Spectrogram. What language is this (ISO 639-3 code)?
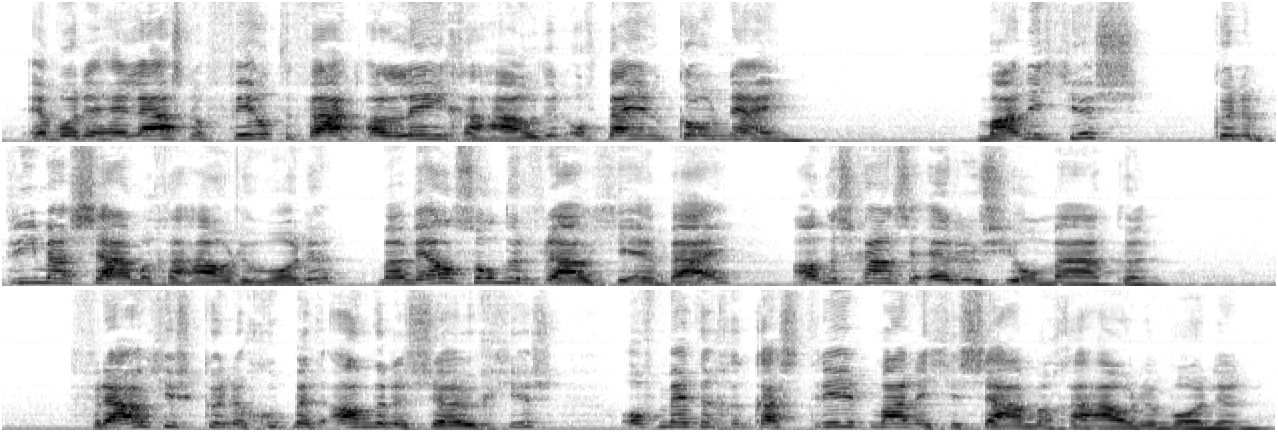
nld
